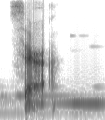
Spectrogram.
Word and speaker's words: Sa Ra: Today, I'm gonna be telling you the truth about Sarah. So she calling him Sarah. First off, what's up? His name is Sa Ra. His name is not Sarah.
